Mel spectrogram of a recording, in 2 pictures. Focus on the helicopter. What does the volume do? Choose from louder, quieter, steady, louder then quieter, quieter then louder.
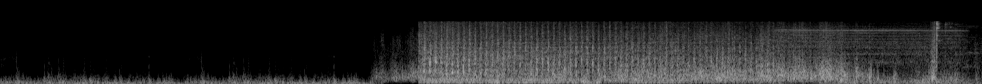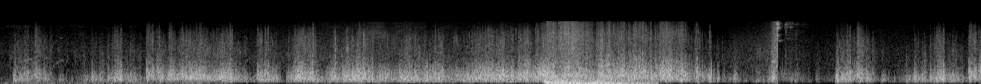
quieter.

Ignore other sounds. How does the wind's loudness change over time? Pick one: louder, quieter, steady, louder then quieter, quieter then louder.
louder.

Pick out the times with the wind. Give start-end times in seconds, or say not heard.
0.0-19.6.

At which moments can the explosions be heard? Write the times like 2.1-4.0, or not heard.
15.2-16.2.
